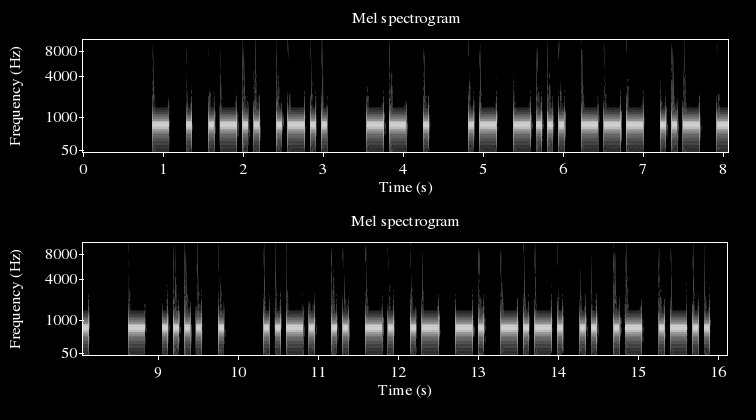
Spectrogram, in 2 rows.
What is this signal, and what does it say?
Morse code, heard as a keyed tone, about 17 wpm, 700 Hz. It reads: TELL ME ABOUT THE FINANCIAL
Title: Sentences from Top 1000 Words - Review Part 5 - 17wpm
